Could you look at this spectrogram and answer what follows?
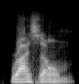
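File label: "rhizome", American English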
